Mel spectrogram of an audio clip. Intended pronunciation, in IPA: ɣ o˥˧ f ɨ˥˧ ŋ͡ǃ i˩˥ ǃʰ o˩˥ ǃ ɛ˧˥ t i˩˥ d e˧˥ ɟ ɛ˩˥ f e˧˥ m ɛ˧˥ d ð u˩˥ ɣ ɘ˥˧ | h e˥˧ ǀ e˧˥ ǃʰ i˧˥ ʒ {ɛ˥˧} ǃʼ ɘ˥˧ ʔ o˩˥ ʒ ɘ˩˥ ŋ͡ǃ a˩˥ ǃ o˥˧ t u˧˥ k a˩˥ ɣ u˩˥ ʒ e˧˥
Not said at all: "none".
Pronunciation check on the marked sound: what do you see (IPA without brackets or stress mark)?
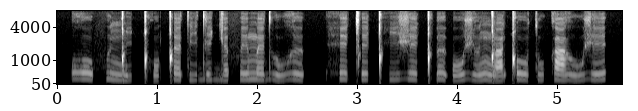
e˥˧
